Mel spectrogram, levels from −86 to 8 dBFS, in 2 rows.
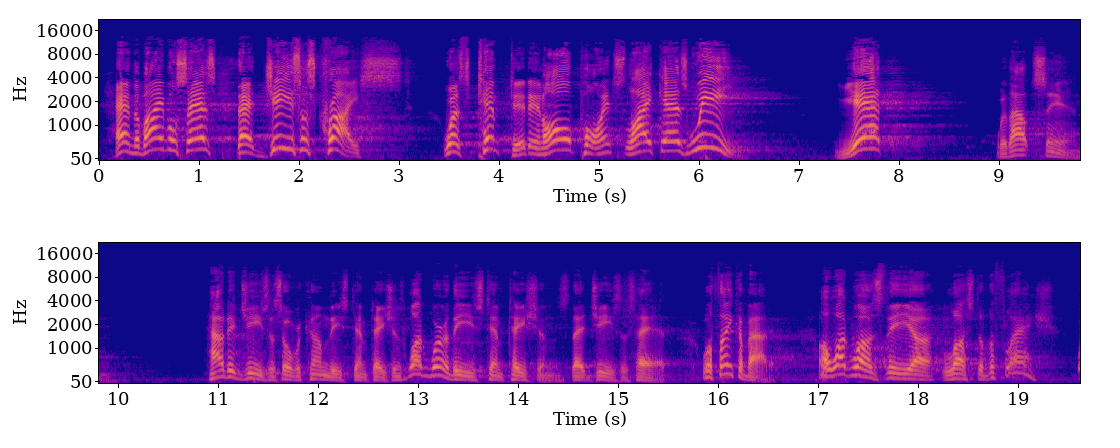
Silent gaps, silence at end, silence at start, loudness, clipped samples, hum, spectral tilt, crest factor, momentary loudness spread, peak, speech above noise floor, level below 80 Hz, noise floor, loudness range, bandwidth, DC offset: none; 0.35 s; 0.15 s; -25 LUFS; under 0.1%; none; -2.5 dB/octave; 22 dB; 15 LU; -4 dBFS; 45 dB; -62 dBFS; -70 dBFS; 8 LU; 13.5 kHz; under 0.1%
